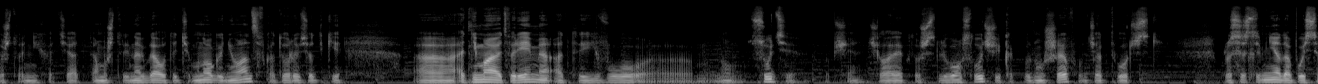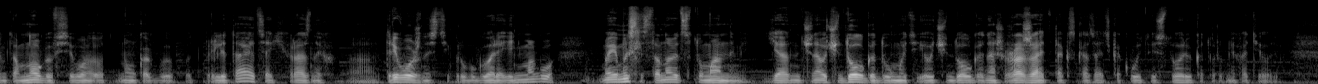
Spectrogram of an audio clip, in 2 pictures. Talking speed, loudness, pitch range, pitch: 180 wpm, -30 LUFS, 90-105 Hz, 90 Hz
